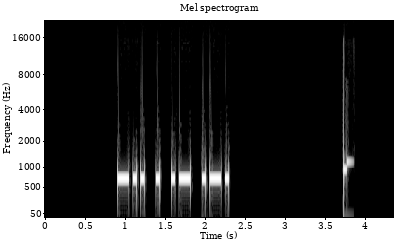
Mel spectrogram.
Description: Morse code, heard as a keyed tone, about 25 wpm, 700 Hz. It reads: DEAR
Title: Four Letter Words - 25wpm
